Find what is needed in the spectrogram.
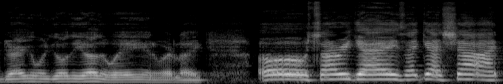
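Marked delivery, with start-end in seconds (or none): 2.6-5.0 high-pitched teammate calling back sorry; mock apology. Imitates Dragon apologising after wandering.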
